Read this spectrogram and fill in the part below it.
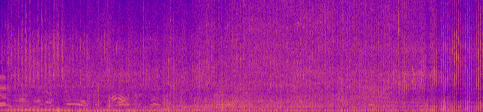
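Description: Small kart engines buzz and whine as go-karts race past.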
